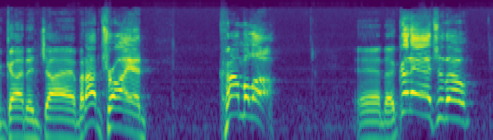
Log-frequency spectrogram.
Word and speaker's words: Kamala: a house she will protect democracy and it's pronounced Kamala Kamala Cala and if you have any trouble with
